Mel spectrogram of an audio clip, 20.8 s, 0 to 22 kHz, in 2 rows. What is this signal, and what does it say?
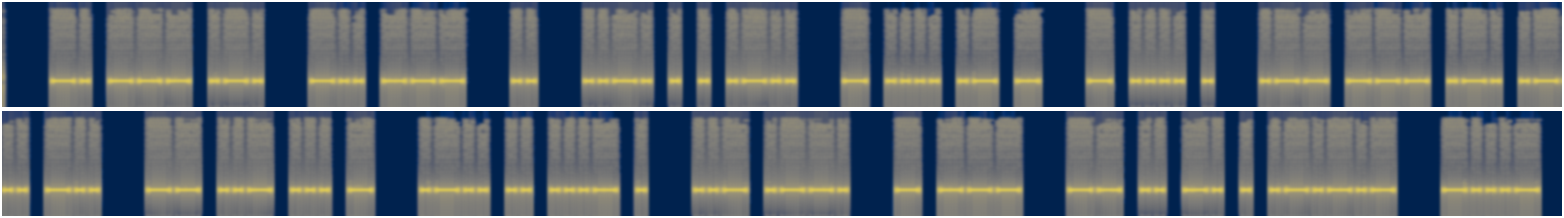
Morse code, heard as a keyed tone, about 25 wpm, 1000 Hz. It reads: NOR DO I FEEL THAT THE WORLD MUST LIVE UP TO MINE. <BT>
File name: qotdfiles / 25wpm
